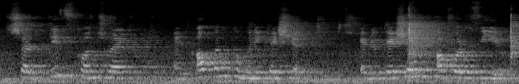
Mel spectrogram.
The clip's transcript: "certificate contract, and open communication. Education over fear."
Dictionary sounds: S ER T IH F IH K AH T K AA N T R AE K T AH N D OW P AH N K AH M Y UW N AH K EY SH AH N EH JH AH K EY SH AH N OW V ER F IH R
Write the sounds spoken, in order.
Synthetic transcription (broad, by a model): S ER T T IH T K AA N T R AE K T AH N D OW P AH N K AH M Y UW N AH K EY SH AH N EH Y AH K EY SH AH N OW F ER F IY R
